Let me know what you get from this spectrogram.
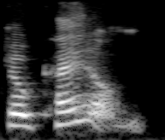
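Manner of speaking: high, rushed mock panic; alarmed urging. Friend urging Marley to pay the cab driver, high mock panic.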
